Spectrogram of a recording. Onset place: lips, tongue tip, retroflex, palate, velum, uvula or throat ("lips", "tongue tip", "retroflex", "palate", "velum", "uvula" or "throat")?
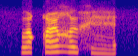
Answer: uvula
